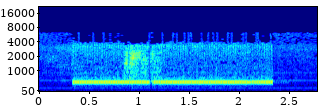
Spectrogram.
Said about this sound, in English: I don't know why they're not picking up the phone over there.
